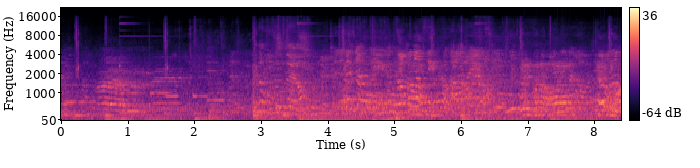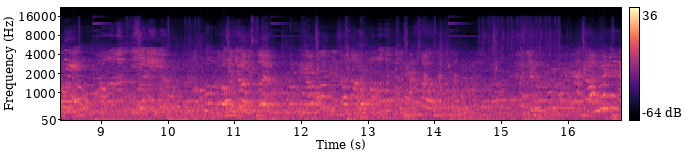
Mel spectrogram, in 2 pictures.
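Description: Young women chat and laugh together in a lively group.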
